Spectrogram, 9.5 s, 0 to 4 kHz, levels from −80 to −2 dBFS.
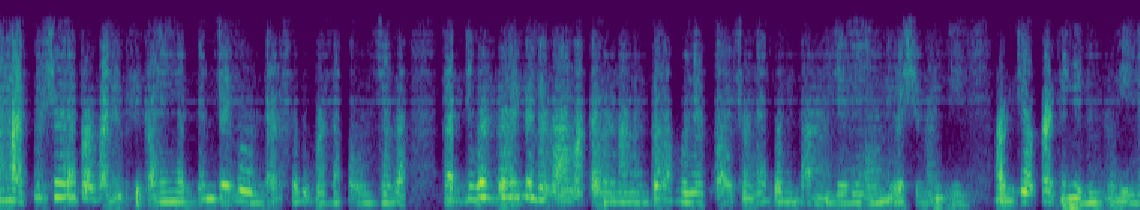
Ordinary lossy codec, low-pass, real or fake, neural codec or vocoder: none; 3.6 kHz; fake; codec, 44.1 kHz, 0.9 kbps, DAC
